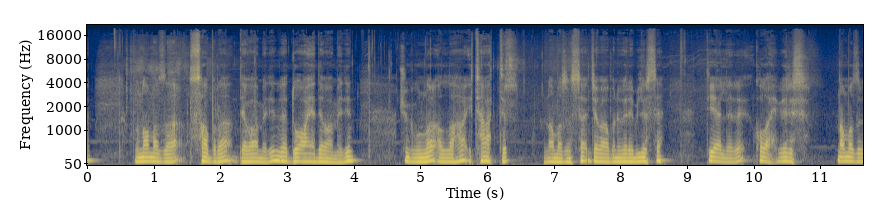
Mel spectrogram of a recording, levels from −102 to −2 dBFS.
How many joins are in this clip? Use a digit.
3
